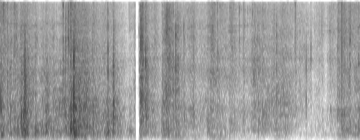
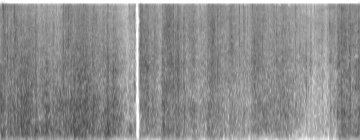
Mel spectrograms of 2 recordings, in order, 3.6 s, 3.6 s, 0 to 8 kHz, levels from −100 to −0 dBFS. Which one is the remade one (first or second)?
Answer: first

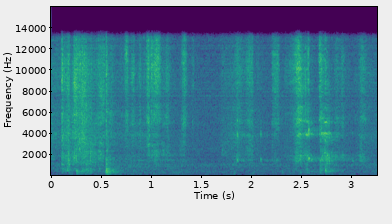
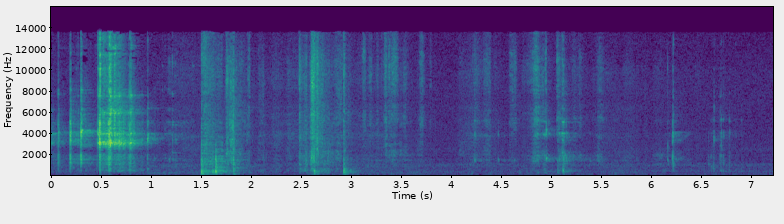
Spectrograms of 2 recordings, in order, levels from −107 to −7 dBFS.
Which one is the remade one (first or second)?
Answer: first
